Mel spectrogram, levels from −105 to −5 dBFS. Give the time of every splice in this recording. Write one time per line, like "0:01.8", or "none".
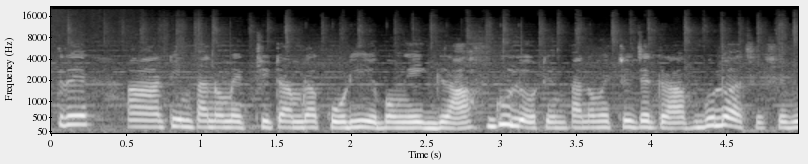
none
